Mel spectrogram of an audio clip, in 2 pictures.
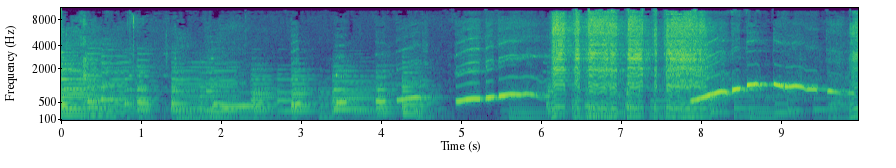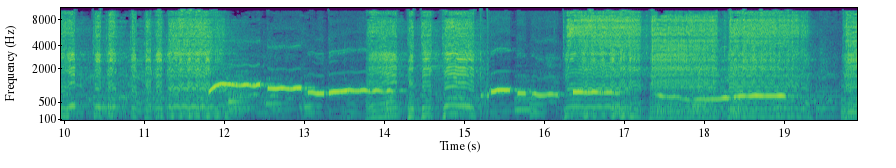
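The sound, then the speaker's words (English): Barry Cryer on a buzzy kazoo and Graham Garden on a sliding swanee whistle play a jaunty rendition of a song over a piano accompaniment, the whistle swooping up and down between the kazoo's loud, rasping phrases. “Now, Barry and Graham, would you please provide a rendition of … to feature Barry Cryer on the kazoo and Graham Garden on the Swanee Whistle.”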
